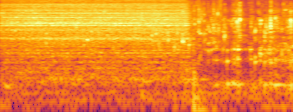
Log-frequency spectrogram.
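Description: Water runs from a tap down a sink drain, a loud, steady rushing stream that breaks after about a second into uneven gurgling and splashing.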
